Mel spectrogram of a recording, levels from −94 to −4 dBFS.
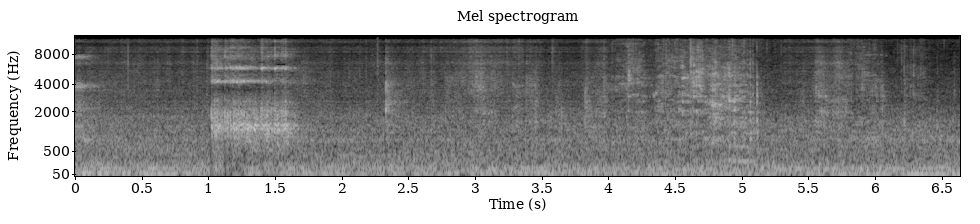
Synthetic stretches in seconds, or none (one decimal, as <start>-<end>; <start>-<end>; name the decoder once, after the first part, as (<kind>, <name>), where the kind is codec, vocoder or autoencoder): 0.0-4.0 (autoencoder, DAC-VAE); 5.3-5.8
